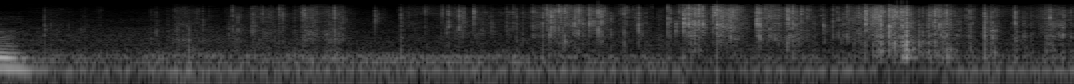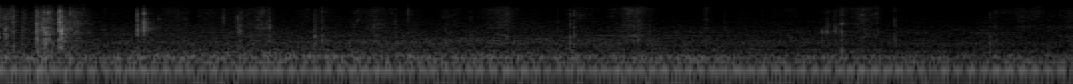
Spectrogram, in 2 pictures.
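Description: Crinkling of a trading card pack's wrapper for about two seconds, then a few soft clicks and rustles of cards being handled, over a low steady hum.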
